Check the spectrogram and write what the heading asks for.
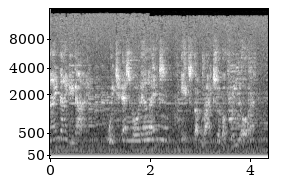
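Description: A television playing: voices over music, coming through the TV's speaker.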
